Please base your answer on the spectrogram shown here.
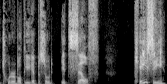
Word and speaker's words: Casey: Casey, it's pronounced KC, says, I will say this was interesting.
